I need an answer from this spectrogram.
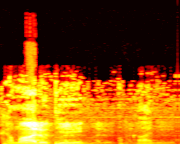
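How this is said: The name begins with a hard 'g' sound. This is how Egyptians say the name. "ഖമാലുദ്ദീൻ അഫ്ഖാനി എന്ന് പറയും"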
